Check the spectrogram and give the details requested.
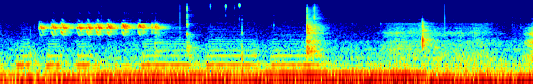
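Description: A bird chirping in a quick, even trill for about a second, starting about half a second in. A few light clicks follow, from hands handling the NanoVNA and its cable.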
